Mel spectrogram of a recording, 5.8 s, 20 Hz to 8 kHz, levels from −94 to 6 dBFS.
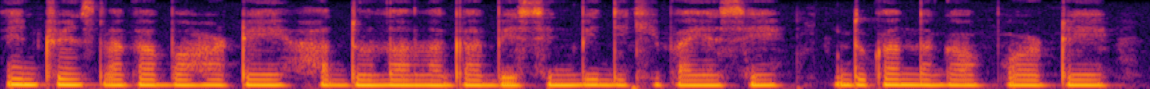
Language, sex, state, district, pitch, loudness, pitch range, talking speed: Nagamese, female, Nagaland, Kohima, 175 Hz, -18 LUFS, 170-180 Hz, 165 wpm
